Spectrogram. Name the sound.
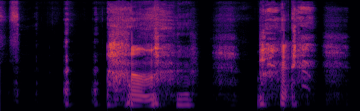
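coughing fit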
